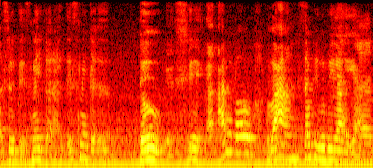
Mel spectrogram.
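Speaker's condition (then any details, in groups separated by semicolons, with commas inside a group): Cerebral palsy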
